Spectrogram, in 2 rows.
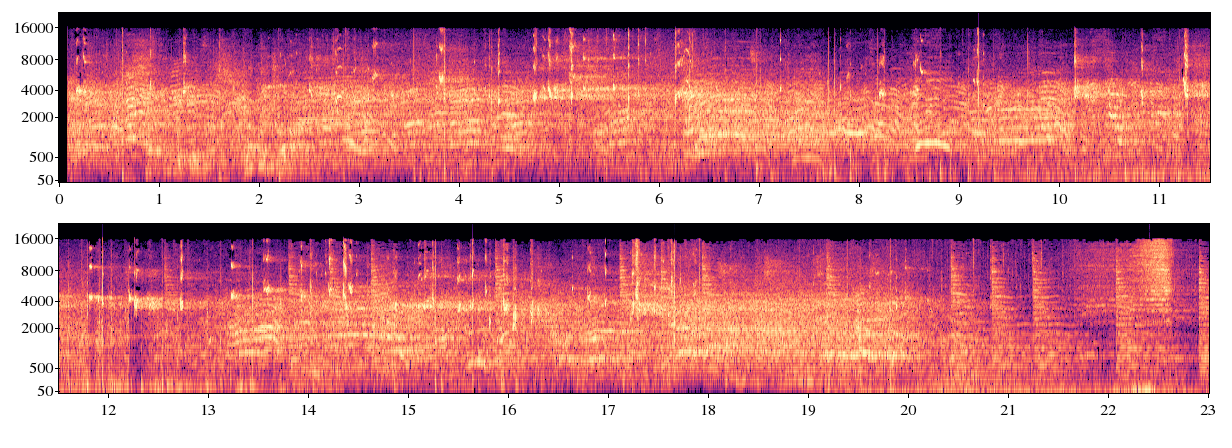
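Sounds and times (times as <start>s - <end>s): crowd voices overlapping: 0.1s - 12.2s, 12.8s - 23.0s
basketball bouncing on court: 6.9s - 13.7s.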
